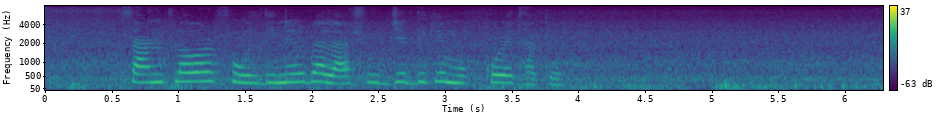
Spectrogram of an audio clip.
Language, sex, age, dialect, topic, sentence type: Bengali, female, 25-30, Northern/Varendri, agriculture, statement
